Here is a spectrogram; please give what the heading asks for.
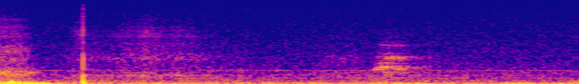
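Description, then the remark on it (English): A neighbor's dog barks faintly, a couple of short, muffled barks spaced apart over a low, steady background hum, with no one talking. “excuse me, it's the neighbor's dog again.”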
